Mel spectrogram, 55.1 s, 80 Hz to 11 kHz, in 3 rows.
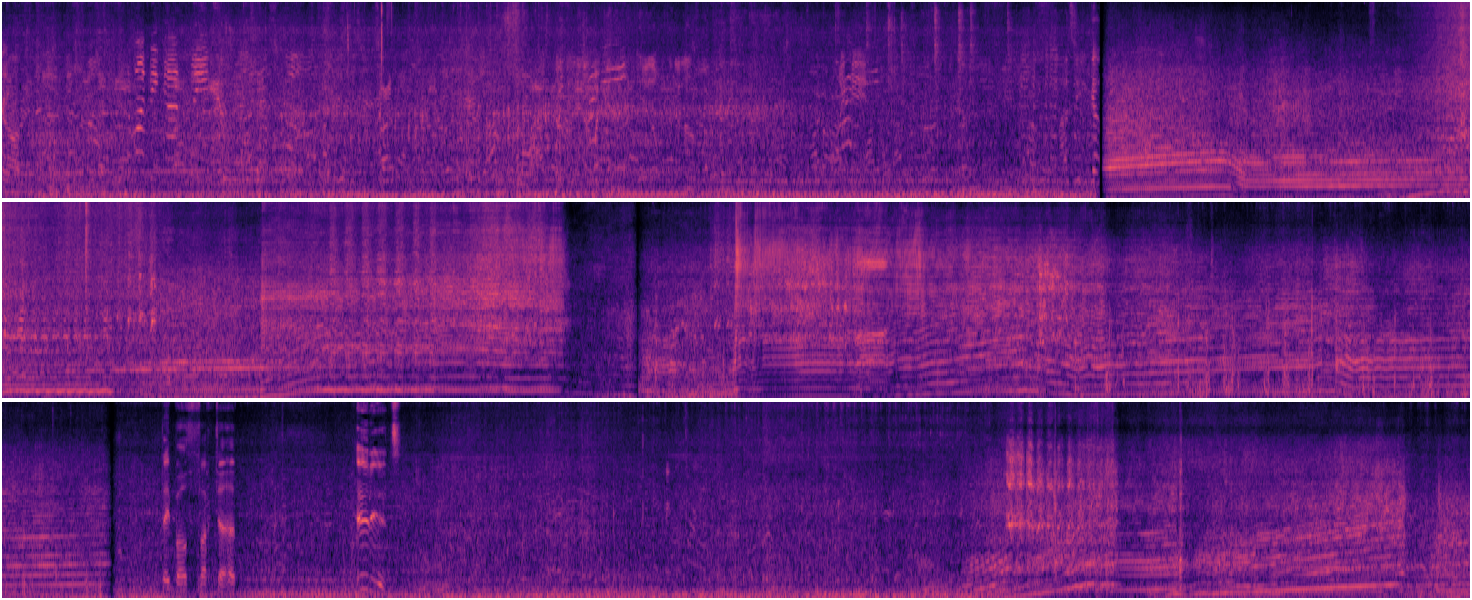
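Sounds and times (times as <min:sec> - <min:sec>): racing car engine revving: 0:00.0 - 0:38.2, 0:42.2 - 0:55.0.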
